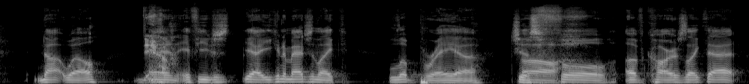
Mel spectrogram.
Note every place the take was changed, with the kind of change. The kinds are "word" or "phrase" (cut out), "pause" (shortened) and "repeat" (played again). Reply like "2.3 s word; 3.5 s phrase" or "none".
none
